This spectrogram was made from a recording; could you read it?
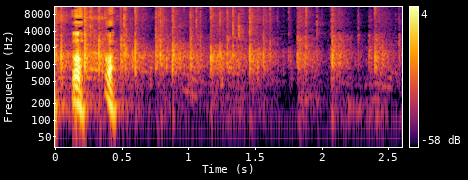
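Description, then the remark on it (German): A small audience applauds to welcome guests, opening with two sharp claps and then settling into softer, scattered clapping that trails off, with faint voices murmuring underneath. “Sucht euch ein Plätzchen, gerne einen Applaus.”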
